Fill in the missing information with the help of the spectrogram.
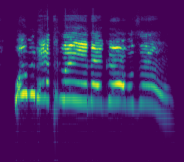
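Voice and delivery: can't-remember outburst; exasperated. Real, not acted. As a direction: fling the question up high. Searching for a word, exasperated.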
